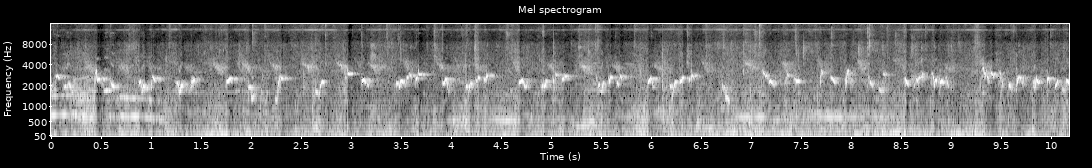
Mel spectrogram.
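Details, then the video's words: Female trucukan, the sooty-headed bulbul, calling without pause. A dense stream of quick, sharp chips overlaps with lower drawn-out whistles, with a background of water and hiss. "Trucukan Gacor BETINA Masteran trucukan betina dan suara air"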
